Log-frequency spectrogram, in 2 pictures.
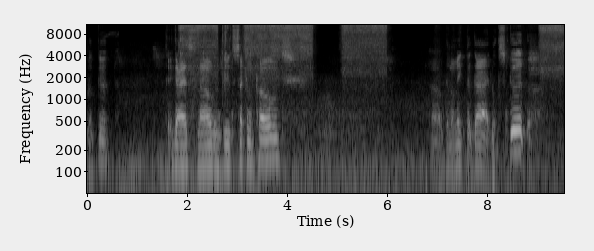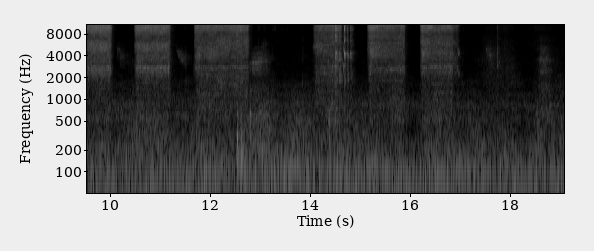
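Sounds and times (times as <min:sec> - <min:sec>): spray paint can spraying: 0:01.8 - 0:06.0, 0:09.0 - 0:12.8, 0:14.1 - 0:17.0.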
